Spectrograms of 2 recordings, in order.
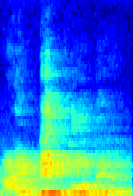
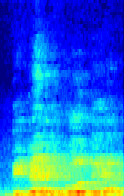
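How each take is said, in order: First: "didn't" squeezed to din before go; contracted didn't. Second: "Didn't" as a full di-dant with the t sounded; wrong didn't. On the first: Teacher modelling the sentence for learners, reduced didn't. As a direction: run "didn't" into "go" with no t. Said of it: "या फिर". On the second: Teacher showing what sounds wrong, over-full didn't. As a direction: give "Didn't" two heavy full syllables. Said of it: "बहुत गलत है". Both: Shown as a demonstration.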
